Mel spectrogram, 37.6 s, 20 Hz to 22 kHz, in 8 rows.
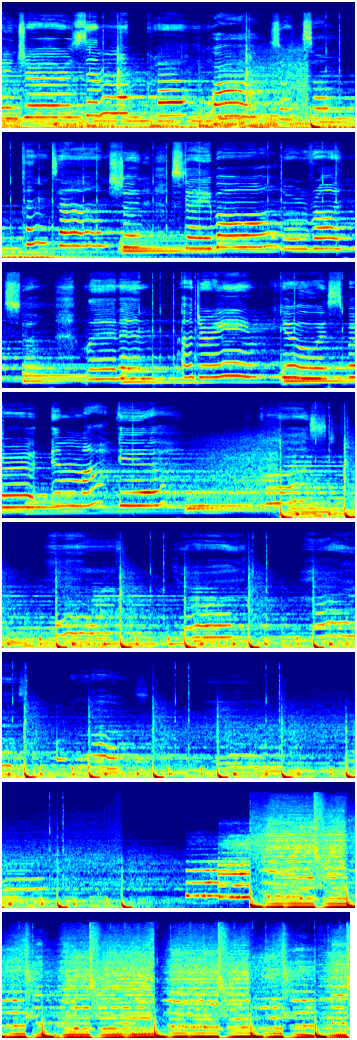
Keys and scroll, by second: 1.6 [, 3.3 ], 3.6 [, 3.8 ], 29.8 alt+BackSpace.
